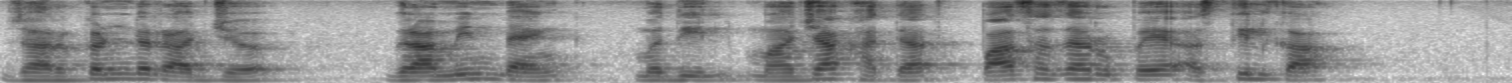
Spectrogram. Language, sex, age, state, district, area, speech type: Marathi, male, 45-60, Maharashtra, Raigad, urban, read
